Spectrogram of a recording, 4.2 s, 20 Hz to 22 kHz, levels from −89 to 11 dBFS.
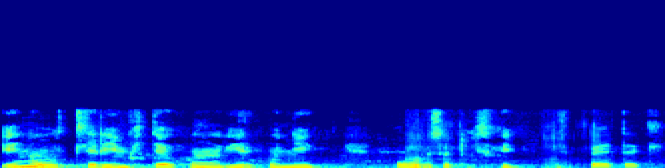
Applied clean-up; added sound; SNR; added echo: neural separator model SepFormer DNS4.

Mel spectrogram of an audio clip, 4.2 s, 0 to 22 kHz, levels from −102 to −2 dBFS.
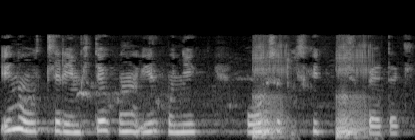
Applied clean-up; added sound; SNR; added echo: none; Fart; 2 dB; reverberation time 1.3 s.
